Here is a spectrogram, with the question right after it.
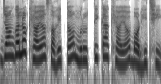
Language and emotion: Odia, neutral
